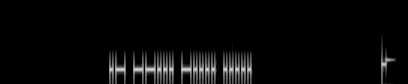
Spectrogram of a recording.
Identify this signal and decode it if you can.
Morse code, heard as a keyed tone, about 40 wpm, 700 Hz. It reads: A765
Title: Common Cut Numbers - 4-Digit 40wpm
